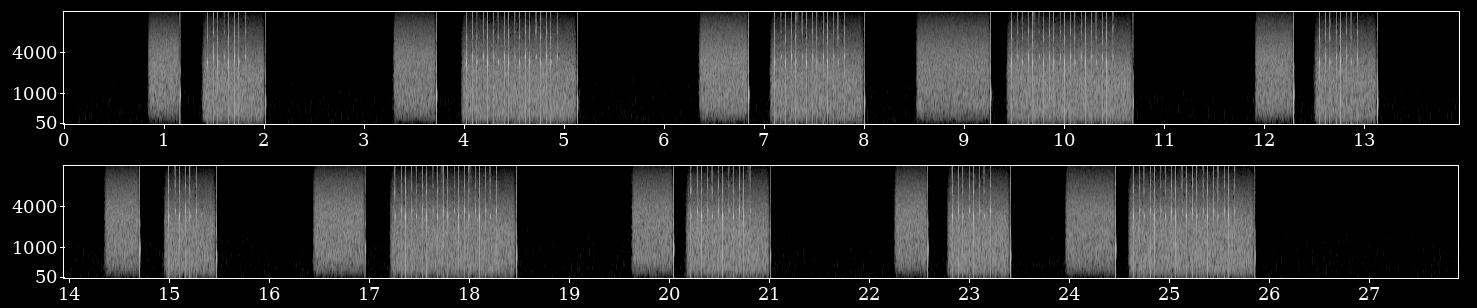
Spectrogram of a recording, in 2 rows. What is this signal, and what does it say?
Pulse dialling, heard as a rotary dial, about 10 pulses a second. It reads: 4 9 7 0 4 3 0 6 4 0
